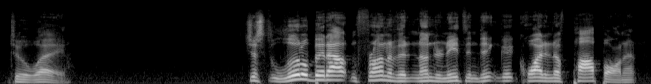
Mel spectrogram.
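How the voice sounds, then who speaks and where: Man calling baseball play-by-play, fairly high voice. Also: fairly bright tone, clear, resonant tone, dry recording, studio quality. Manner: folksy, partisan home-team enthusiasm. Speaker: baseball play-by-play announcer for a fan stream. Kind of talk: live sports play-by-play commentary.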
